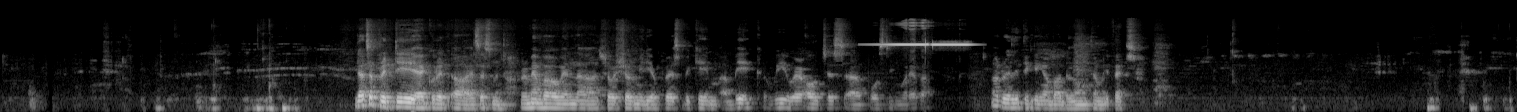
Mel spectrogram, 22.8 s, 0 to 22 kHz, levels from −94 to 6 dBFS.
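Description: Between 0.69 and 0.79 s, a burst of packet loss left about 80 ms of speech undelivered. The receiver stretched the last sound across roughly 74 ms, fading it out, so a brief held buzz or dying hiss replaces the missing stretch before the speech picks up further along.

Short concealed packet loss follows at 6.13 to 6.16 s and 7.10 to 7.14 s: about 20 ms missed the decoder each time, and the receiver extrapolated the preceding sound before blending back in, leaving a quick smear or wobble.

From 12.86 to 14.79 s, the microphone picks up its own loudspeaker, producing loudspeaker feedback squeal. The loop's gain passes unity at 5 kHz, so that tone swells over roughly 0.7 s into a squeal around 10 dB above the speech. Inside it, at 13.86 to 13.90 s, another short concealed loss adds a momentary wobble.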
